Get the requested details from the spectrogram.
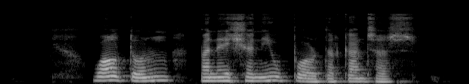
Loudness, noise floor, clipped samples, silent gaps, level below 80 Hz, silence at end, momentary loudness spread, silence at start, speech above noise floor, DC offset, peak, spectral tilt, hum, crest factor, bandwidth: -27 LUFS; -71 dBFS; under 0.1%; none; -70 dBFS; 0.55 s; 11 LU; 0.65 s; 45 dB; under 0.1%; -8 dBFS; -6 dB/octave; none; 20 dB; 11.5 kHz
